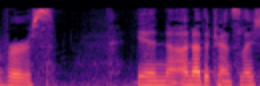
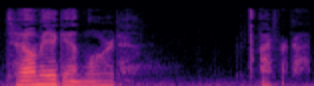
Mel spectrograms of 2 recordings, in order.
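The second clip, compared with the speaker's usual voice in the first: soft, low, fading away; hushed confession; 5 semitones lower, 7 dB quieter than usual. Acted. Believer admitting forgetfulness to the Lord, hushed confession. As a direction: let the prayer drop to a very quiet admission. Voices own sheepish prayer to God.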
